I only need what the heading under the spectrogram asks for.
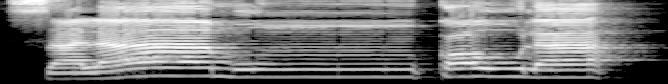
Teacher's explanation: Begitupun ketika ada tanwin bertemu dengan qaf misalnya. Maka tanwinnya kita baca samar-samar. Tidak dibaca jelas. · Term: ikhfa hakiki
